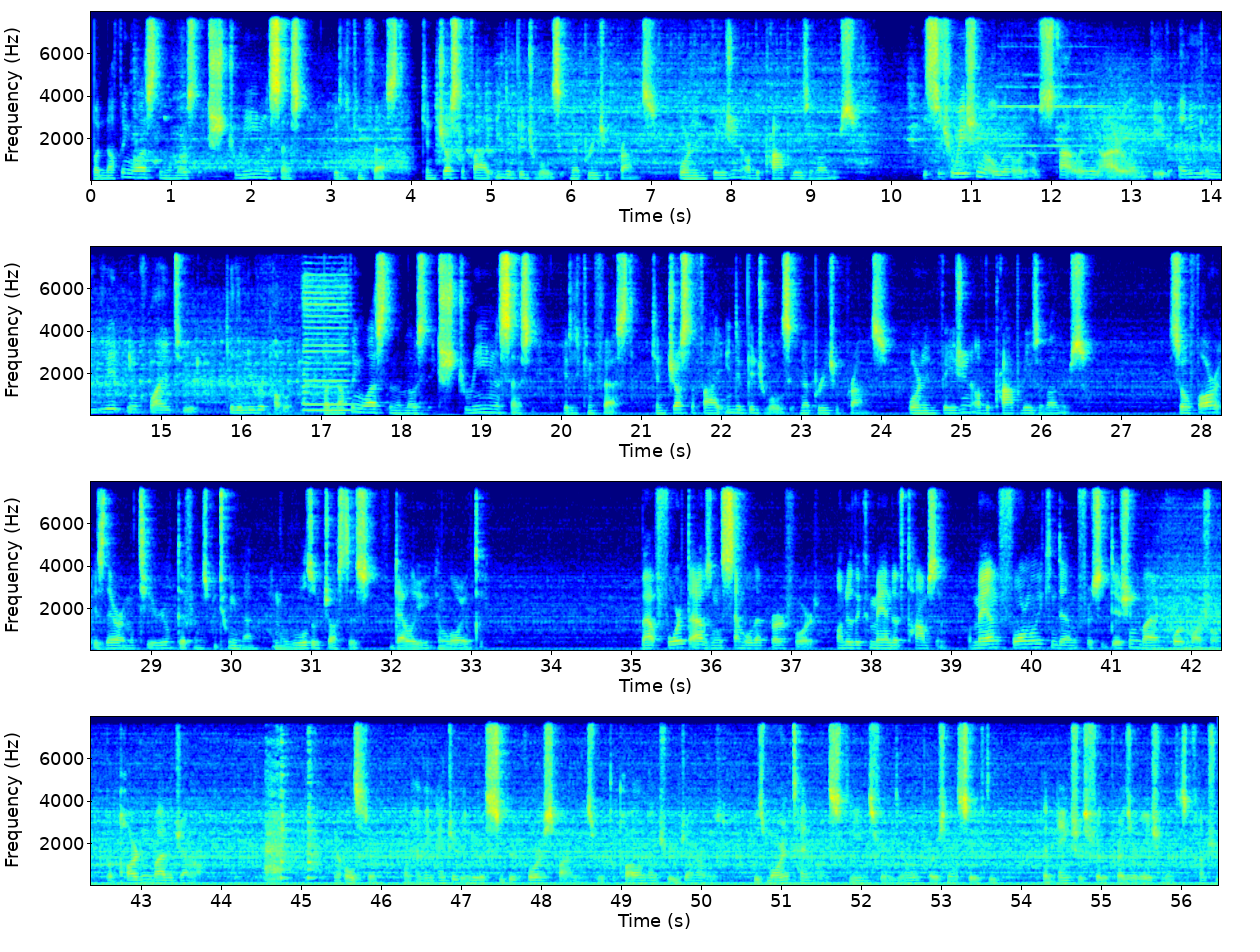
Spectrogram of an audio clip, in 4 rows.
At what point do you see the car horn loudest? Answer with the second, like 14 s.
17 s.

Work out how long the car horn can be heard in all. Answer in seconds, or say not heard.
2 s.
